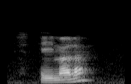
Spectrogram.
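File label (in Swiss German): "immala", Alsatian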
